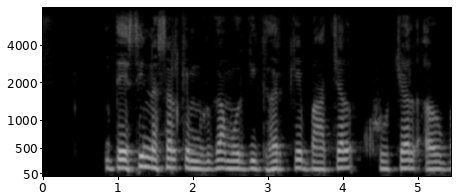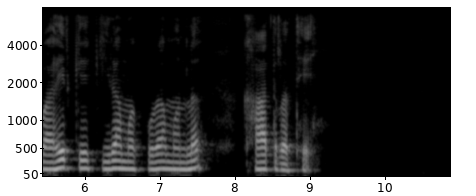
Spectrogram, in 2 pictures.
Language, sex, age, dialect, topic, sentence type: Chhattisgarhi, male, 46-50, Northern/Bhandar, agriculture, statement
